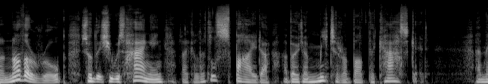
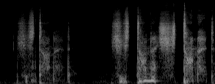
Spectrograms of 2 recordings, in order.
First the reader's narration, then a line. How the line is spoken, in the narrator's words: whispered Hiccup to himself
